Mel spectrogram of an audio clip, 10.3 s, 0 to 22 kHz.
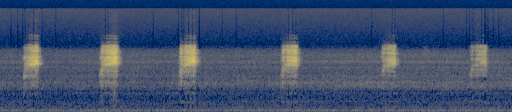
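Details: Owl at the nest on the evening of 29 January 2016 as mice are delivered; six rough, hissing screech notes roughly every one and a half to two seconds, fading slightly, low hum behind.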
